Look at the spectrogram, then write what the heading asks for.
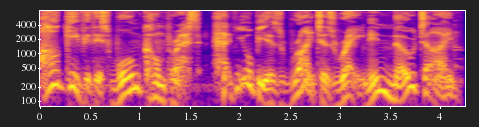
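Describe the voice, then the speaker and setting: A woman voicing a gentle, caring parent in a children's cartoon, soothing and expressive. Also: extremely low pitch, moderate pace. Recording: light music behind.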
